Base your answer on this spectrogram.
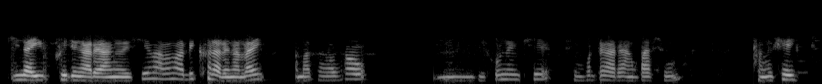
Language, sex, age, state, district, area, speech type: Bodo, female, 30-45, Assam, Chirang, urban, conversation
